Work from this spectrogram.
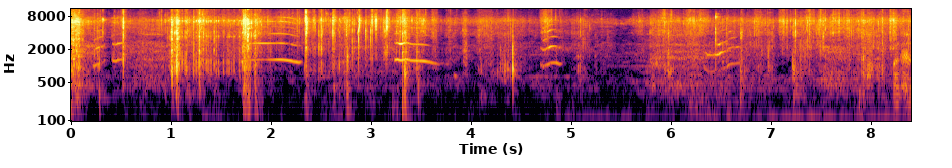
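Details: Mother cat with her recovered kitten; a few faint, short, bending meows scattered through loud knocks, rustling and household noise, with soft human voices in the background.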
